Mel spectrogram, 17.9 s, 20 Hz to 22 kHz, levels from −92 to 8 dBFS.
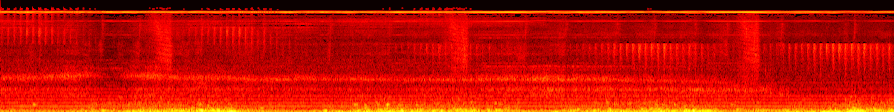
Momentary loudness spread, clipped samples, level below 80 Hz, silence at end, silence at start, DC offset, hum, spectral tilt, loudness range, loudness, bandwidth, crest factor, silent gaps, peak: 6 LU; under 0.1%; -24 dBFS; 0 s; 0 s; under 0.1%; none; -5 dB/octave; 3 LU; -22 LUFS; 16.5 kHz; 16 dB; none; -6 dBFS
